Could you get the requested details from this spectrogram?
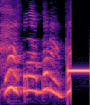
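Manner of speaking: very high, squeaky cartoon mouse voice.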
